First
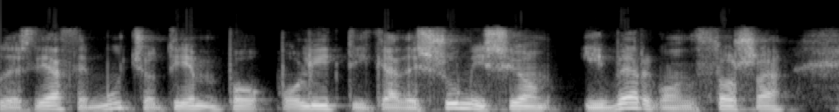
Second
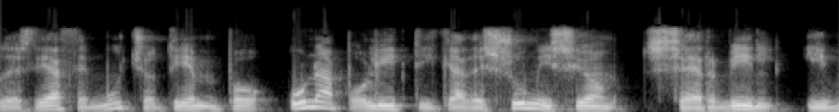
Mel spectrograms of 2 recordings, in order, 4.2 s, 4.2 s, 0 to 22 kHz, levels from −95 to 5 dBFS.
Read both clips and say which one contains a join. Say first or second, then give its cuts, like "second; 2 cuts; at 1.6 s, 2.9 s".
first; 2 cuts; at 1.4 s, 2.9 s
